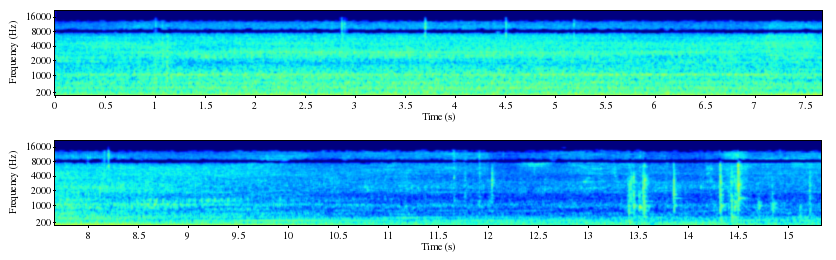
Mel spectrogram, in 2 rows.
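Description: Doosan DX19 mini excavator's diesel engine running steadily, a little louder around the middle. Near the end, a few sharp clicks as soil and stones drop from the tipped bucket.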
